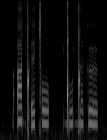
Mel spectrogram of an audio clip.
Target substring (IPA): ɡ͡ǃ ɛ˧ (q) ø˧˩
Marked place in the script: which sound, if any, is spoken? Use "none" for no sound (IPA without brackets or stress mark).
k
